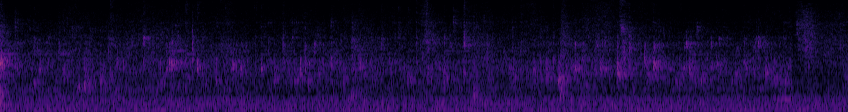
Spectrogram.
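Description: Faint, steady trickling and dripping from a drip coffee maker brewing.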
